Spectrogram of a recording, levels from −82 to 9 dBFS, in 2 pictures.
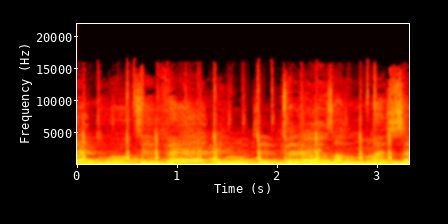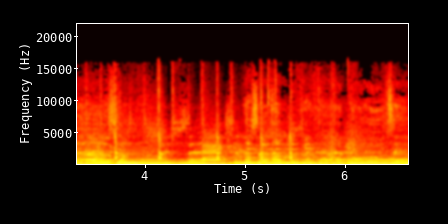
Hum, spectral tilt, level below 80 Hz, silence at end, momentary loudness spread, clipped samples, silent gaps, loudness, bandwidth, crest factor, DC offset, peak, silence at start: none; -5.5 dB/octave; -14 dBFS; 0 s; 2 LU; under 0.1%; none; -11 LUFS; 16.5 kHz; 10 dB; under 0.1%; 0 dBFS; 0 s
